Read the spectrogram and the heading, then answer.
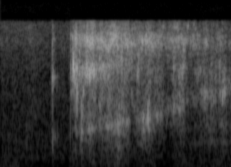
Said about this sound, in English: If you don't mind, I'm going to go over to the water and pour libation for our mother and father. I pour libation for my father's spirit, and I say. I pour libation for my mother's spirit, and I say.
